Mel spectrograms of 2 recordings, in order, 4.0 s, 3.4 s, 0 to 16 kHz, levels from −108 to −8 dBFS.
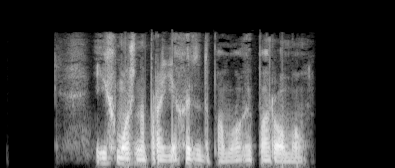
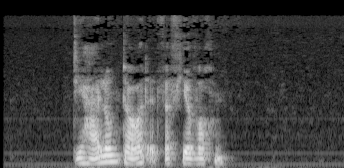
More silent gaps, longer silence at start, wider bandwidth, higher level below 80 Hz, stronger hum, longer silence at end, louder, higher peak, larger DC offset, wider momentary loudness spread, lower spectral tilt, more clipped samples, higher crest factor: neither; about the same, 0.7 s vs 0.75 s; second, 7.8 kHz vs 11.5 kHz; first, -54 dBFS vs -60 dBFS; neither; second, 0.9 s vs 1.2 s; first, -20 LUFS vs -25 LUFS; first, -2 dBFS vs -6 dBFS; neither; second, 9 LU vs 14 LU; second, -5.5 dB/octave vs -7.5 dB/octave; neither; about the same, 20 dB vs 20 dB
